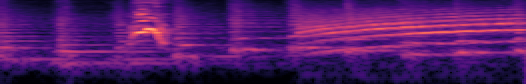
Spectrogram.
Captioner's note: sniff sniff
